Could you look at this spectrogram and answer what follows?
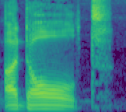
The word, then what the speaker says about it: adult: Adult. Adult. So think of 헐 And you go adult. adult. There you go.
